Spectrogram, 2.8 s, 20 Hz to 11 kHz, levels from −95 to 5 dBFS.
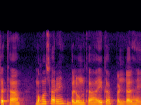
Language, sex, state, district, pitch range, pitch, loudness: Hindi, male, Uttar Pradesh, Budaun, 145-190 Hz, 160 Hz, -18 LUFS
